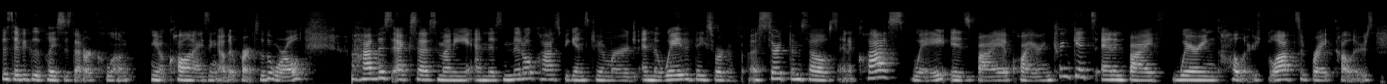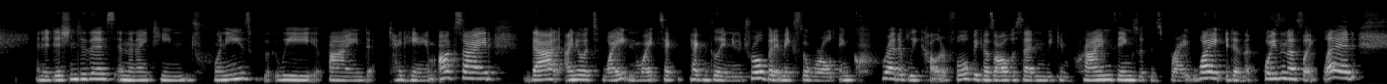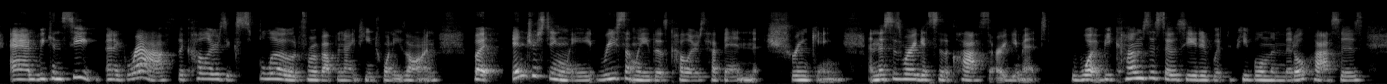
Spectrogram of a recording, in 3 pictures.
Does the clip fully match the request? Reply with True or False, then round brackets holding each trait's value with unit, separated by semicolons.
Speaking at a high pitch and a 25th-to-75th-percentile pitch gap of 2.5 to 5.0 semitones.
True (205 Hz; 2.9 semitones)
